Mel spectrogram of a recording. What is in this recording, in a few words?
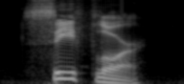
"seafloor", english spelling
